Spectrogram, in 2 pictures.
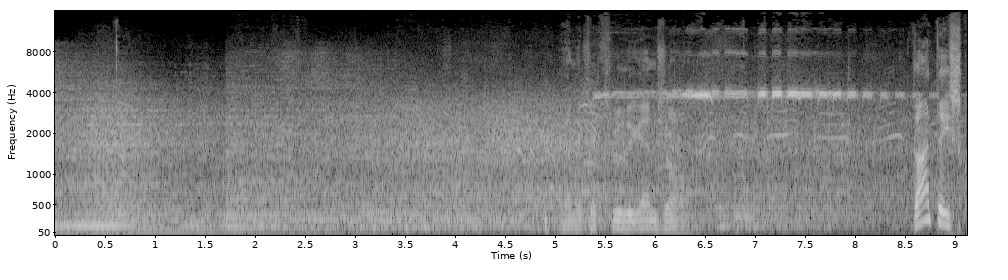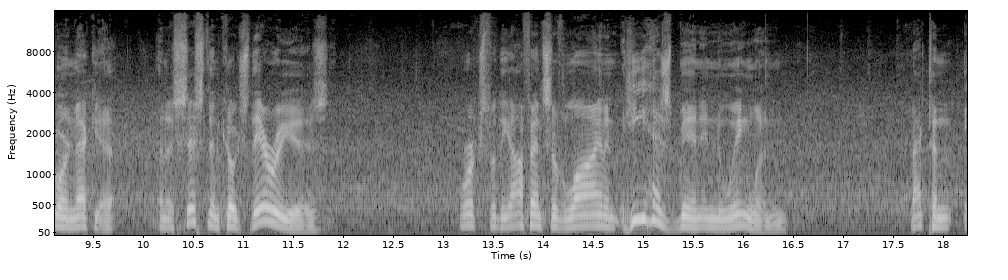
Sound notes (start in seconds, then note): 7.1 whistle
